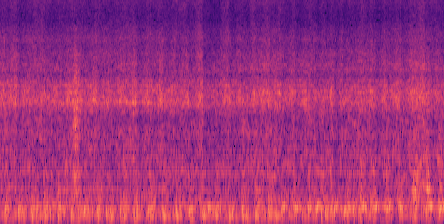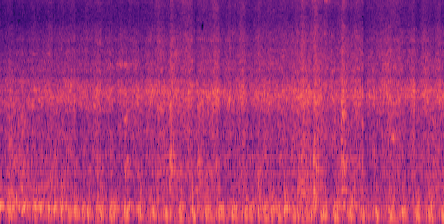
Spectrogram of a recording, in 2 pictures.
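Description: Steady low rumble inside a moving passenger train carriage, the noise of the wheels and running gear on the rails, with a few faint ticks over it.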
